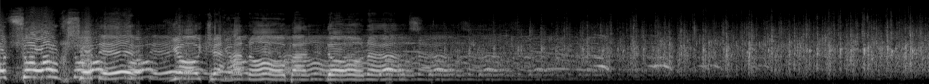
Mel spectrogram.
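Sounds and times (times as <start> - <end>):
speech: 0.0 - 4.8
crowd clapping at a celebration of Imam Ali's birth night: 4.2 - 9.2.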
